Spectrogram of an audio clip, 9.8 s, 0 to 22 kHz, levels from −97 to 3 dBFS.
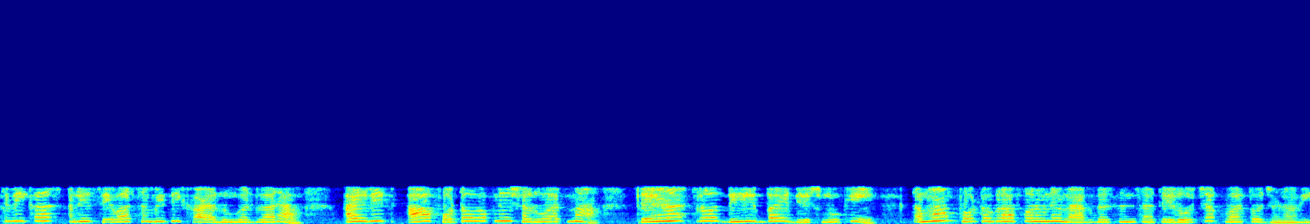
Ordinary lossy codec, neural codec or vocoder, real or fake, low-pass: AAC, 32 kbps; vocoder, 22.05 kHz, 80 mel bands, HiFi-GAN; fake; 3.6 kHz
